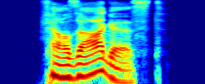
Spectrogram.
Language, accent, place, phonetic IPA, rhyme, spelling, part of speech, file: German, Germany, Berlin, [fɛɐ̯ˈzaːɡəst], -aːɡəst, versagest, verb, De-versagest.ogg
- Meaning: second-person singular subjunctive I of versagen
